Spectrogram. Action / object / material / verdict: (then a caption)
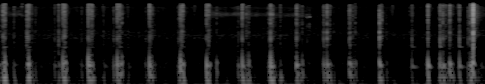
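tap / plastic video game case / plastic / none. A hollow plastic video game case with printed artwork is held in both hands and tapped with fingertips, then moved about near the microphone. About twenty-two quick, dull, low taps land in an uneven rhythm, each dying away almost at once, with faint bright clicks on top.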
